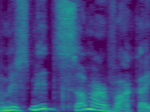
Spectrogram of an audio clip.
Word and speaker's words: Midsommarvaka: No, Midsommarvaka. Yeah, I think that's how you pronounce it.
